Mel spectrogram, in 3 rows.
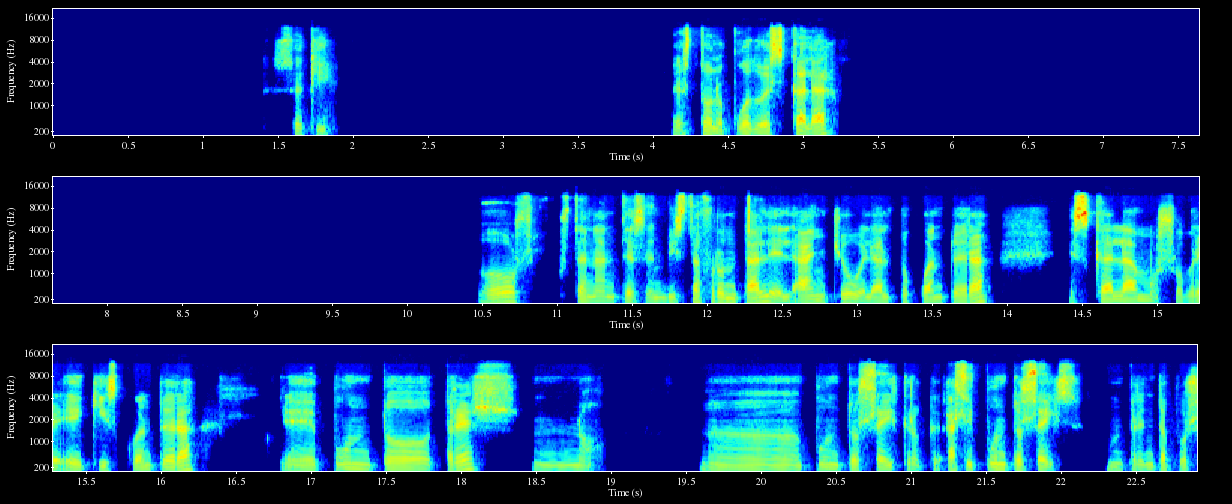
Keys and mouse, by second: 0.2-1.8 shift+middle drag, 11.4 KP_1, 16.9 KP_Decimal, 17.8 KP_3, 19.4 BackSpace, 20.6 KP_6.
